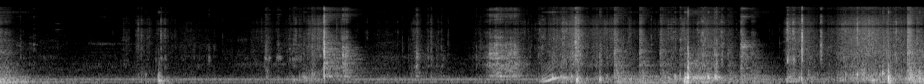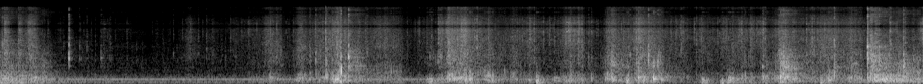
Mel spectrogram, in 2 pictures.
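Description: Trash being rummaged through in a steel dumpster: plastic bags and wrappers crinkling, paper and cardboard shuffling, with irregular clinks and knocks.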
